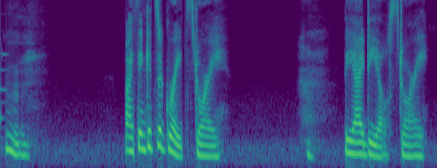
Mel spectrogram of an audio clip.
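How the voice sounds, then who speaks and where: An actress voicing a calm, reserved young woman who speaks in a low, reflective way in a video game. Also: slow, exaggerated voice.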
